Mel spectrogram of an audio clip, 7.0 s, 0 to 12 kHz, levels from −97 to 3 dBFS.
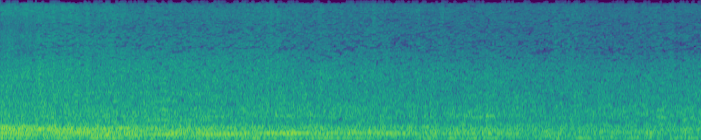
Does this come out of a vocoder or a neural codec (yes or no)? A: no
